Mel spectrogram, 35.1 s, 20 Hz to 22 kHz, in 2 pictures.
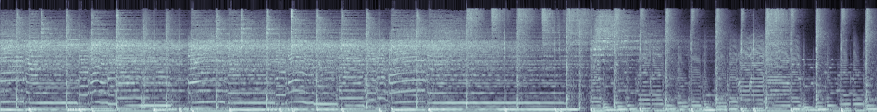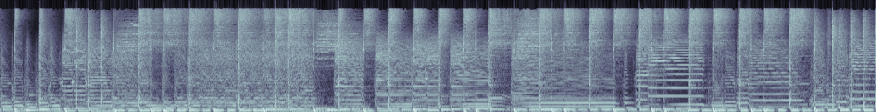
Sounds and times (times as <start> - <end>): Electric guitar: 0.0 - 35.0.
